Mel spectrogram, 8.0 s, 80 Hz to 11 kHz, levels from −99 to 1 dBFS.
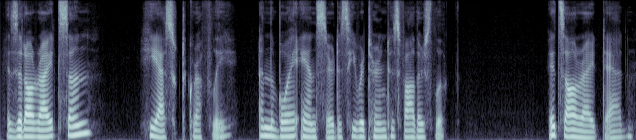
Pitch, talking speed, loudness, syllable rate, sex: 170 Hz, 150 wpm, -20 LUFS, 5.0 syllables/s, female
